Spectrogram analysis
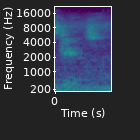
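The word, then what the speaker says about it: geas: It's spelled Gios, but it's gaze.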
